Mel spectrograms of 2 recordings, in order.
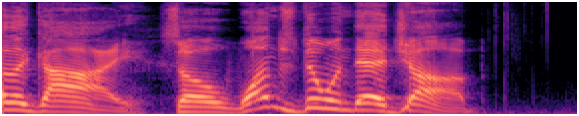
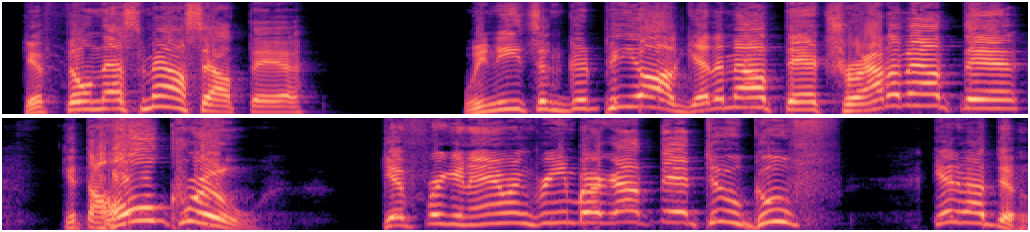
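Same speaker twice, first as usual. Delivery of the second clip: mocking rant; 6 semitones higher than usual. Real, not acted. Ranting, higher and louder.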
